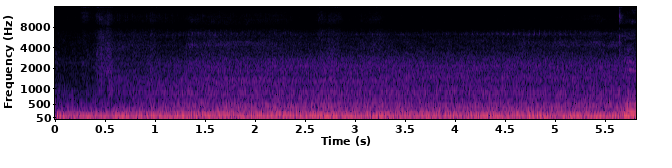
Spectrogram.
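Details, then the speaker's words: 1997 Windmere Turbo Fan WTF-7, cleaned, on low speed: quiet, steady hum at constant speed; intermittent faint rubbing noise, suspected rotor touching stator, is barely or not heard here; runs normally. "I don't hear it so that's a good maybe a little bit I can't really make it up so that's good"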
